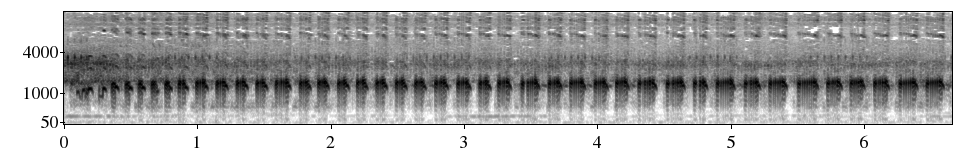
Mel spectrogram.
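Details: Asian common toads (kodok bangkong) calling at night after heavy rain; a rapid series of short, buzzy croaking pulses repeated steadily, about seven per second, with a faint low hum beneath.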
